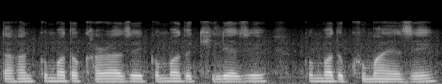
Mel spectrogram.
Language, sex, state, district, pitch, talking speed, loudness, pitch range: Nagamese, male, Nagaland, Dimapur, 135 Hz, 175 wpm, -15 LUFS, 130-140 Hz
